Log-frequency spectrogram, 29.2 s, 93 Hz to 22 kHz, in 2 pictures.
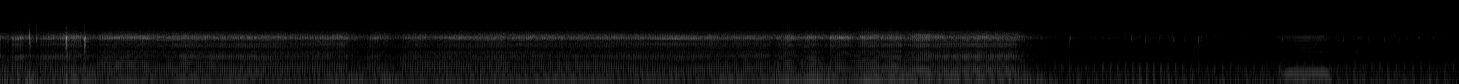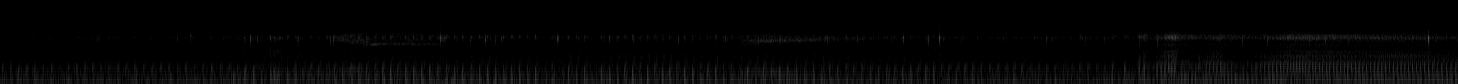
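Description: Honda 400EX ATV's single-cylinder four-stroke engine running steadily under throttle, then dropping away sharply about ten seconds in. After that the engine is much quieter, with only faint low sound and a few small clicks.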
